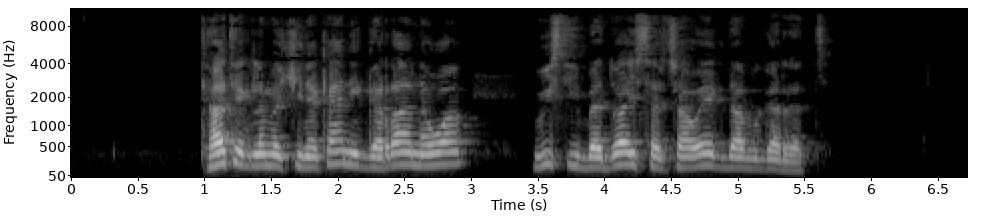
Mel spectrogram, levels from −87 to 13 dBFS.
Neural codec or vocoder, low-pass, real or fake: none; 9.9 kHz; real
